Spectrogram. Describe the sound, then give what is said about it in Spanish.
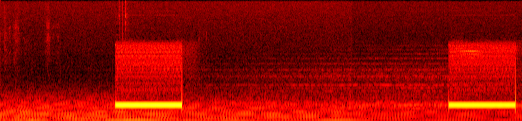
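A telephone ringback tone purrs twice on an outgoing call, each steady electronic burst lasting about a second with a long pause between, over a low background hum. “Da tono, buena señal.”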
